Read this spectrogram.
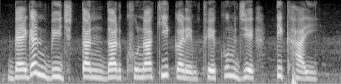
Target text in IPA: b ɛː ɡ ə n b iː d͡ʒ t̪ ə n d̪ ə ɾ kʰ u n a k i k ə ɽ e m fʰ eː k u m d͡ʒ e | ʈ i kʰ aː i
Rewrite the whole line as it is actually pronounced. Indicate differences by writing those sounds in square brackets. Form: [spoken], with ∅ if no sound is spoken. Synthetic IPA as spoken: b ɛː ɡ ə n b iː d͡ʒ t̪ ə n d̪ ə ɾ kʰ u n a k i k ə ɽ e m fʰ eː k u m d͡ʒ e | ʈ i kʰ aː i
